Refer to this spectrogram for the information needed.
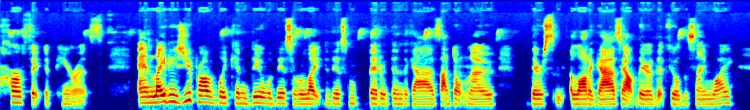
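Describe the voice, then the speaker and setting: Against a quiet background, a woman with a very deep, low pitch talks at a moderate pace with ordinary pitch variation, in a dry, close sound with no echo. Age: 60s. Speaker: vlogger on retirement life. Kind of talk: casual talk to camera. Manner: conversational, with frequent fillers.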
